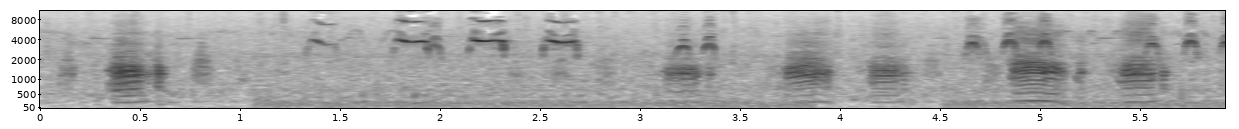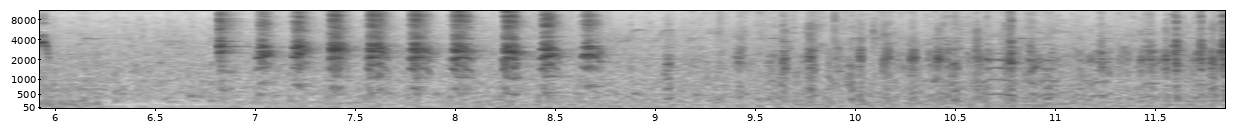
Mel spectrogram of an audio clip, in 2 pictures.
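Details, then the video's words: Ducks mix nasal quacks with little ducks' high, thin peeps, then a rapid, evenly spaced string of calls over a low hum. "صوت البط الصغير صوت البش بطوط جميلة"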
